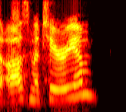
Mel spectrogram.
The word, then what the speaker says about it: osmeterium: So on all swallowtails also have that oscillarium, right? Is that what it's the osmeterium? – Osmeterium.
